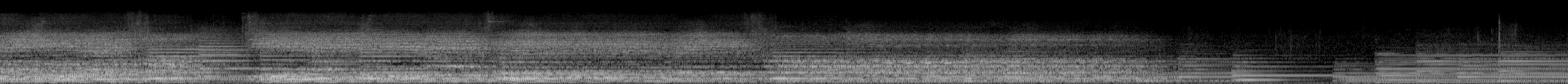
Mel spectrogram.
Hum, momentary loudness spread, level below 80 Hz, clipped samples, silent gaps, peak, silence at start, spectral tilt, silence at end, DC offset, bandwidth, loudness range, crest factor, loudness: none; 12 LU; -52 dBFS; under 0.1%; none; -8 dBFS; 0 s; -5.5 dB/octave; 0 s; under 0.1%; 13 kHz; 11 LU; 16 dB; -23 LUFS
